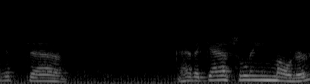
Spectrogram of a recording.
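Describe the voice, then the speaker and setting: A man speaks at a high pitch. His tone is dark and mellow. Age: old. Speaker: storytelling grandfather. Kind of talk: personal history storytelling. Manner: slow, folksy, hesitant.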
